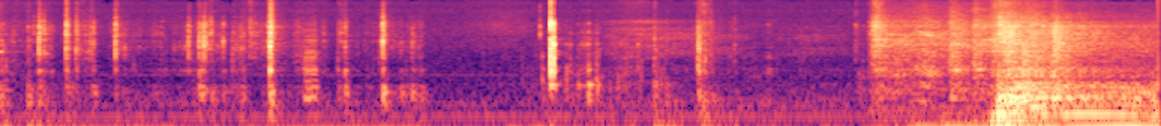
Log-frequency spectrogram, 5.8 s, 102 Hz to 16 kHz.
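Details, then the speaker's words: Infiniti G35 after fitting a 370A Autotech alternator with a new, tighter belt; the engine fires and runs smoothly with no belt squeal, now charging at 14.9V on a cold start (check engine light still on). Normal running. "That sounds a lot better. And we're at 14.9 cold start. So now it's charging."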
